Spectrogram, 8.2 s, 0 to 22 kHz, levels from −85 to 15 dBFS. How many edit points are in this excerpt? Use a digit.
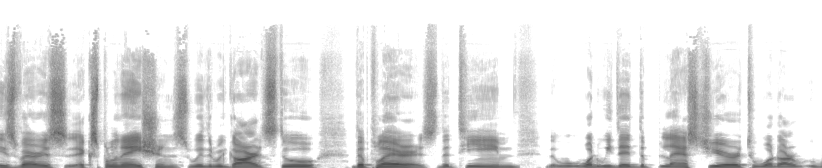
1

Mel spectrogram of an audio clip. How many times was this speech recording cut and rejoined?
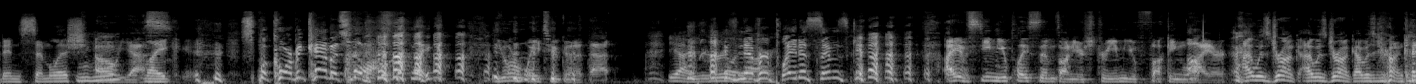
0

